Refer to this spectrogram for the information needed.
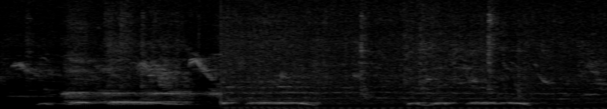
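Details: A spotted dove coos in the morning in a steady rhythm of short and longer coos, over a constant low engine-like hum and faint chirps from other birds.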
